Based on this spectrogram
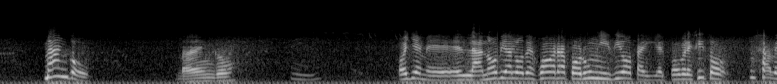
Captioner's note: Rosina speaking in Spanish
